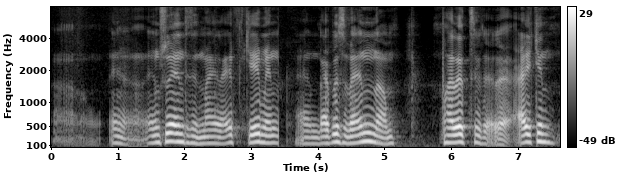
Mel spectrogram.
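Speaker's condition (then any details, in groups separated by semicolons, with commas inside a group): Cerebral palsy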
